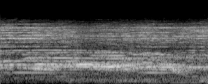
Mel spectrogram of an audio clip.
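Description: Music with a held melody line that falls away near the end.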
